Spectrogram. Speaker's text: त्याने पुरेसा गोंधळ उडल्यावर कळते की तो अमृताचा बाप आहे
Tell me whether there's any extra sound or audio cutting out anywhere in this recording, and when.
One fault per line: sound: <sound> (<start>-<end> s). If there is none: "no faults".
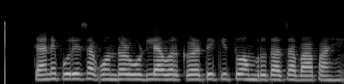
no faults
